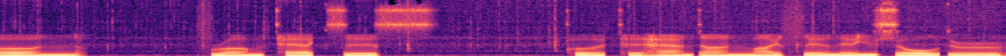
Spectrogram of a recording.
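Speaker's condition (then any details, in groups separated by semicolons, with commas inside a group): Amyotrophic lateral sclerosis; bulbar onset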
